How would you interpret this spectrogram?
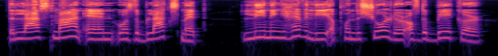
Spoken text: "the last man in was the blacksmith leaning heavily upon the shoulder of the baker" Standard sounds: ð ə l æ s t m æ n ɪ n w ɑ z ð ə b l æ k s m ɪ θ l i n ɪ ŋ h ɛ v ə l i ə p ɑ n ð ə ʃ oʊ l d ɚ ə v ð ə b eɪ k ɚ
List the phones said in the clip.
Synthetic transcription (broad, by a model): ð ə l æ s t m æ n ɪ n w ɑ z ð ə b l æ k s m ɪ t l i n ɪ ŋ h ɛ v ə l i ə p ɑ n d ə ʃ oʊ l d ɚ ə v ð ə b eɪ k ɚ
